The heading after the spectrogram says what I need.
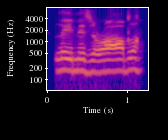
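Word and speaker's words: Les Misérables: southern way of talking like the french don't pronounce the s at the end of a word like in les miserables two s's no sound do tell oh you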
